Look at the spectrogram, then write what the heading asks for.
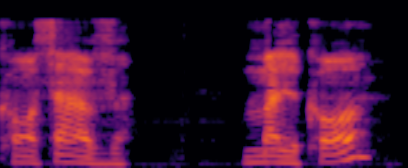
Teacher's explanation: the syllable is closed but it is stressed so it is long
